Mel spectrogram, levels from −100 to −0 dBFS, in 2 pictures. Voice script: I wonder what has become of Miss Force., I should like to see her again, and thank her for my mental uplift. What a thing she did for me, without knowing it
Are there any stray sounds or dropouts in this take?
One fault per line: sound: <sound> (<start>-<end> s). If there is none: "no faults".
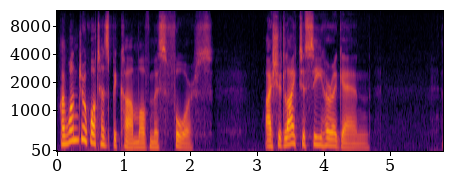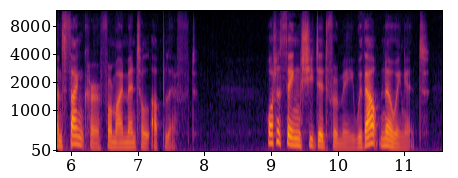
no faults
